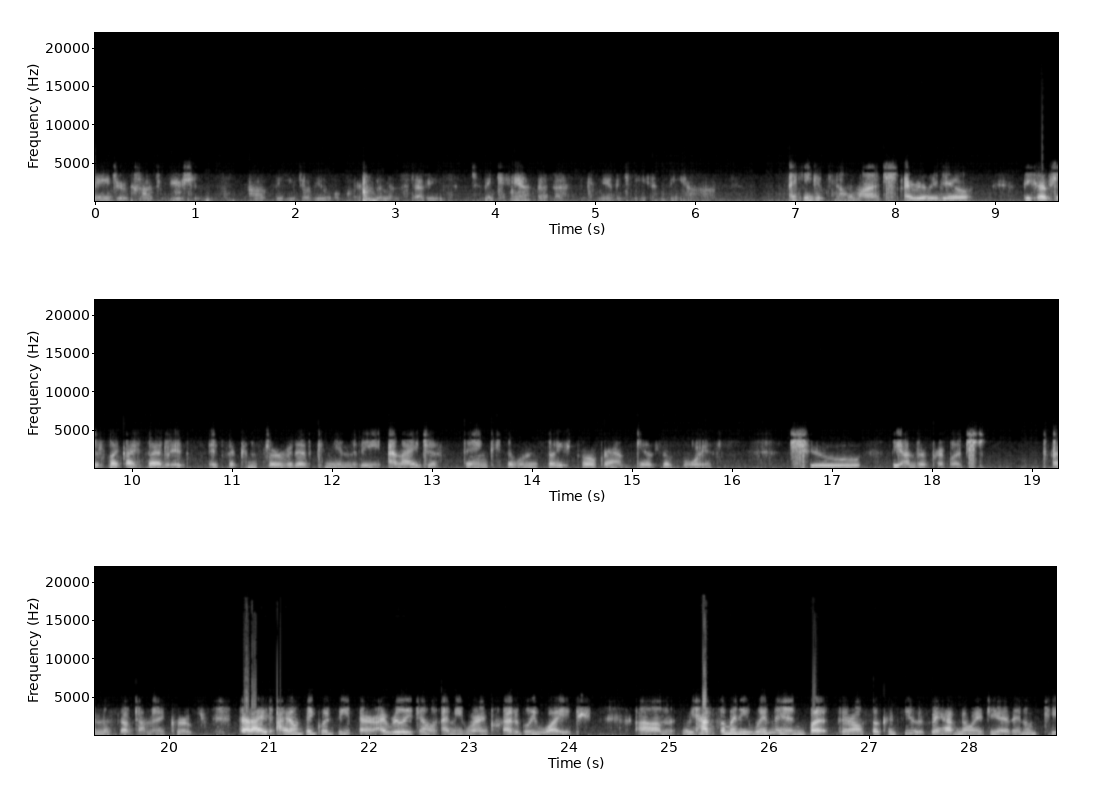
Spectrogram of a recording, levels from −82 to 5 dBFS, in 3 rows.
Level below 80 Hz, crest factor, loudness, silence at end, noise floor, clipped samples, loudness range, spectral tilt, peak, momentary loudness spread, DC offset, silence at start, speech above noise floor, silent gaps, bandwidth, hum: -48 dBFS; 22 dB; -20 LUFS; 0 s; -48 dBFS; under 0.1%; 13 LU; -4.5 dB/octave; 0 dBFS; 20 LU; under 0.1%; 0 s; 27 dB; none; 16 kHz; none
